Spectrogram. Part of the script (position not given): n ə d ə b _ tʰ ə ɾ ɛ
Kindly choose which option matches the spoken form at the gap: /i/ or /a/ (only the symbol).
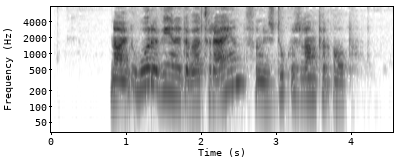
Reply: a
